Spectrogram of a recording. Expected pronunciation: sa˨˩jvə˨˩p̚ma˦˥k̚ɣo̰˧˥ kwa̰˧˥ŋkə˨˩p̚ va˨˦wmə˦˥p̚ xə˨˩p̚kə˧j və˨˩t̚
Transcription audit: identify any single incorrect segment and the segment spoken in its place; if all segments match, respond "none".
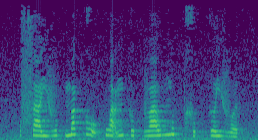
none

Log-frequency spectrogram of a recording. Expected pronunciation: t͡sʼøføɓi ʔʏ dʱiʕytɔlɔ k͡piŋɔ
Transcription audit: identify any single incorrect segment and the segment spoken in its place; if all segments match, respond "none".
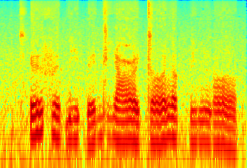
none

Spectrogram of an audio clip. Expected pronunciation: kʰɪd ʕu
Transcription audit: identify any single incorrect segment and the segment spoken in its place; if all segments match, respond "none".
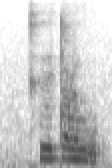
ɪ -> ɨ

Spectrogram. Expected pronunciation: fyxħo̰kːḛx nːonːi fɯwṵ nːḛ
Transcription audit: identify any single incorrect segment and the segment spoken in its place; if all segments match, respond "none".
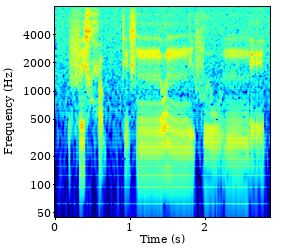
y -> e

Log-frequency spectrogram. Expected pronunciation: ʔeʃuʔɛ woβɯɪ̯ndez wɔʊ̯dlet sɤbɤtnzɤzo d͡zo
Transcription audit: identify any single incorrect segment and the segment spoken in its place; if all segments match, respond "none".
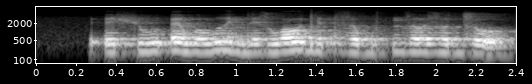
s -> z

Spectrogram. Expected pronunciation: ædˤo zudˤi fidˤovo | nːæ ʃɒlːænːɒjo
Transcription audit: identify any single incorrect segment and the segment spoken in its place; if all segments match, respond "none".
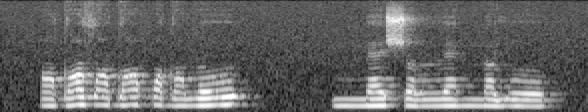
none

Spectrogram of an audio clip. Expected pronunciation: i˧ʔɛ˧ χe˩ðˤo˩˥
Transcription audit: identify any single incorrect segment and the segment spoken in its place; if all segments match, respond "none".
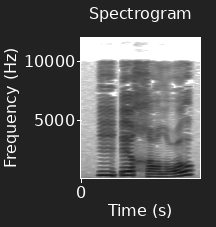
ɛ˧ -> e˧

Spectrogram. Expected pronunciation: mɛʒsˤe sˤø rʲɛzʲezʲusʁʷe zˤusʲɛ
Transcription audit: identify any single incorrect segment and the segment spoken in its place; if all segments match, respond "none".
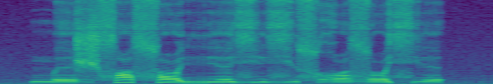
ø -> ɵ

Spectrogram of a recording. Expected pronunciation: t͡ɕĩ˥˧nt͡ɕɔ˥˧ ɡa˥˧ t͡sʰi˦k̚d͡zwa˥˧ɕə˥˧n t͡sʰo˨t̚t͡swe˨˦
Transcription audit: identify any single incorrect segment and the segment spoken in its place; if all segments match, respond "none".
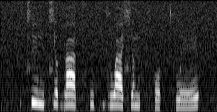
ɔ˥˧ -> ə˥˧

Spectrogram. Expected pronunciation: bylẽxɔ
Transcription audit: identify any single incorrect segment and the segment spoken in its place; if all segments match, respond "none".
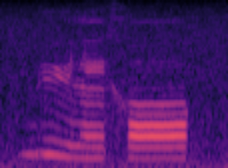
none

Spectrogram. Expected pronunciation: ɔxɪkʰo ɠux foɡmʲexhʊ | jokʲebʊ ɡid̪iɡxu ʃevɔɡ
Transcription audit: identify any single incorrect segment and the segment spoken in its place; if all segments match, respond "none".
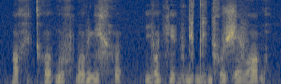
f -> ɓ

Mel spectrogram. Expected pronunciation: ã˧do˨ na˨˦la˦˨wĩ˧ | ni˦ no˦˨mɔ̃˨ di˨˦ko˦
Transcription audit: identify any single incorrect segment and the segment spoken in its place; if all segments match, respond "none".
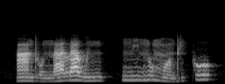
none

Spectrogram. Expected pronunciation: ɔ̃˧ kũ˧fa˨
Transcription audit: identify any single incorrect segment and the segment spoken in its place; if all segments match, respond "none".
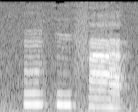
none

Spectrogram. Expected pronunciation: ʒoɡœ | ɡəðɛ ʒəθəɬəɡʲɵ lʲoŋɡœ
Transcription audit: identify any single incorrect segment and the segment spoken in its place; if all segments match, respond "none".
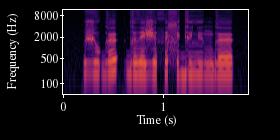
ɵ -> o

